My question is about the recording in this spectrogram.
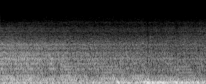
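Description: Electronically processed logo music: dense held tones over a heavy low rumble that swells about three-quarters of the way through.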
